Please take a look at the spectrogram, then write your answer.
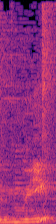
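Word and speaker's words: Nuit: E poi altro smalto che ho usato molto davvero molto, specialmente in autunno, inverno, è il Nui, questo lo so pronunciare in francese, Nui.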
